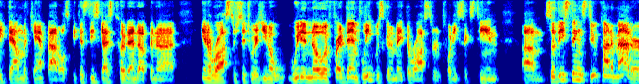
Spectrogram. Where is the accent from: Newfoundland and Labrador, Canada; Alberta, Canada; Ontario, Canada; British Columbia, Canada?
Ontario, Canada; Cambridge; I grew up in Cambridge, which is like the Kitchener area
